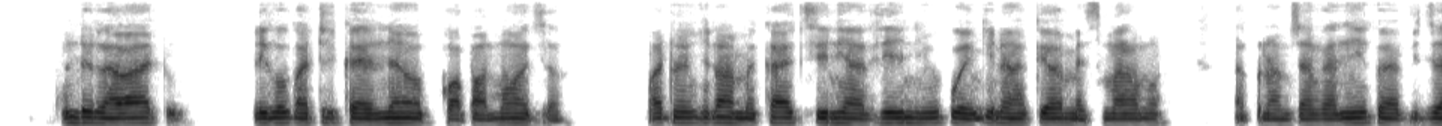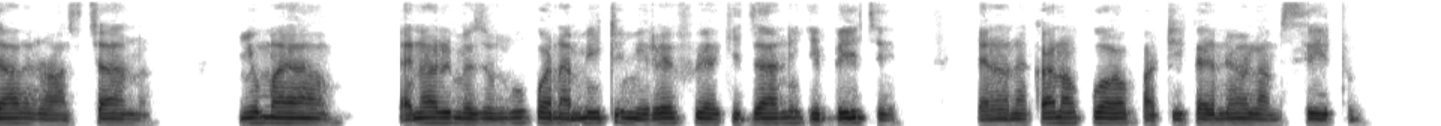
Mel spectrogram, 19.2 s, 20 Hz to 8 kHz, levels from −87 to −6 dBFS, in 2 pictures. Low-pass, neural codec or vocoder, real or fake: 7.2 kHz; codec, 16 kHz, 2 kbps, FreqCodec, larger model; fake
